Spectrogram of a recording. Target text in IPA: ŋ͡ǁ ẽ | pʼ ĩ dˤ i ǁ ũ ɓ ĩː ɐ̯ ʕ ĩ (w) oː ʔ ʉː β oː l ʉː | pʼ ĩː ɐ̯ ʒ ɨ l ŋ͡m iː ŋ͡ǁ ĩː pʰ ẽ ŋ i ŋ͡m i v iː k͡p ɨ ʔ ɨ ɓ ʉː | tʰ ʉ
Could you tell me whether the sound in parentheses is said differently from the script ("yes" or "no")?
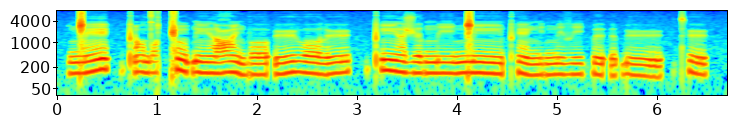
yes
